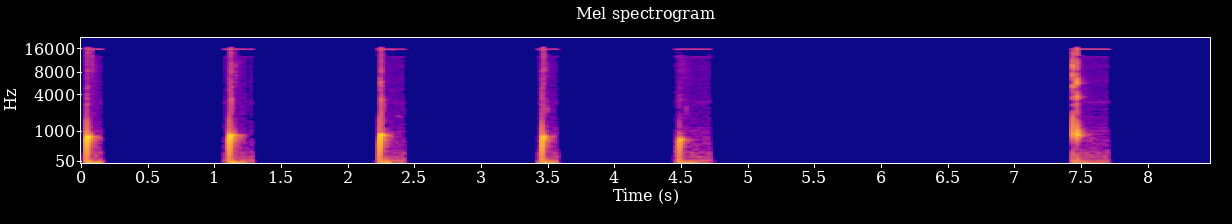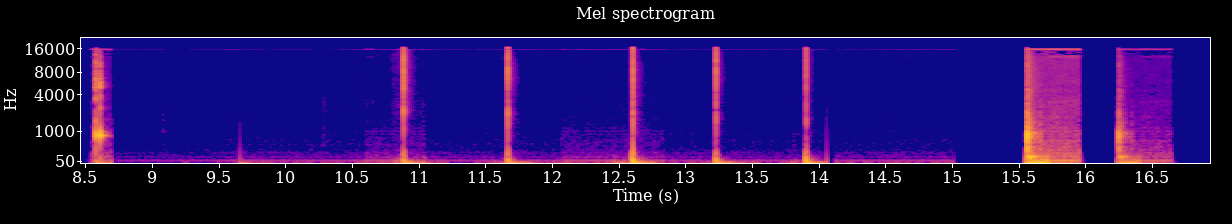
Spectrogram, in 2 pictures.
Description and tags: Pops, Snaps, mouth bubble pop sounds, and 2 Mic knocks at the end. They are in order from loudest to lower sounding.Good for funny cartoon animation. The type of sound you might use when a thought bubble or light bulb shows up over a character's head.Recorded using an Audio Technica AT4033/CL studio Mic.
snaps, sounds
